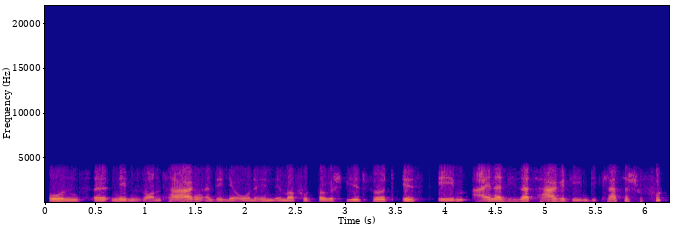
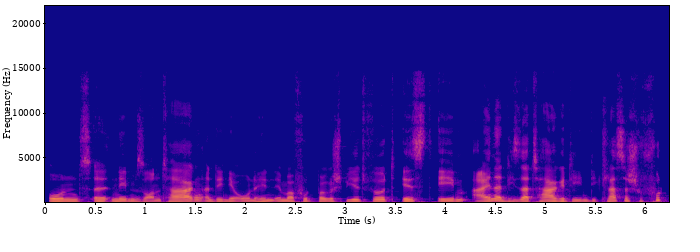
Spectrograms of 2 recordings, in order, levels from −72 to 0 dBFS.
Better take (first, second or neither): second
